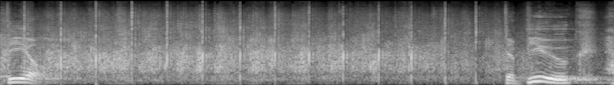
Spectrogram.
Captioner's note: everyone applauding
